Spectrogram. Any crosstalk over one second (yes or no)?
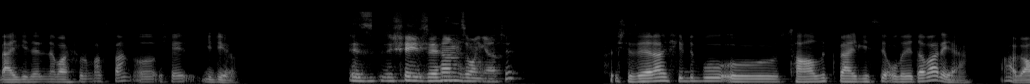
no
